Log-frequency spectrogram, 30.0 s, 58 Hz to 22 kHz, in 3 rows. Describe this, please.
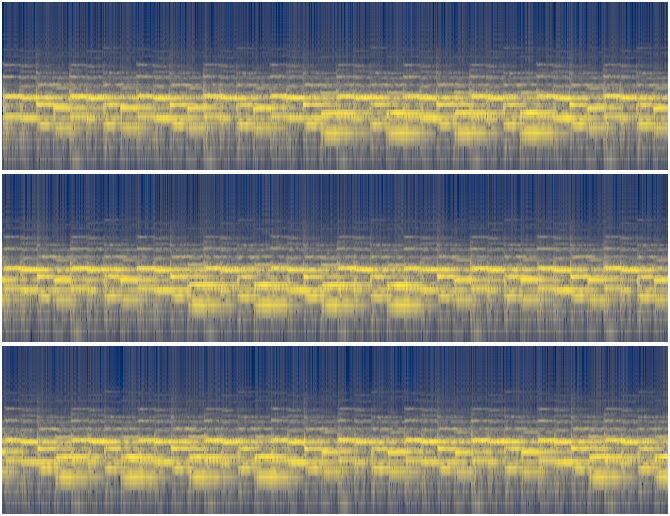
Music > Solo instrument
Piano loops 094 efect 4 octave long loop 120 bpm
120, 120bpm, loop, pianomusic, samples, simple, simplesamples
